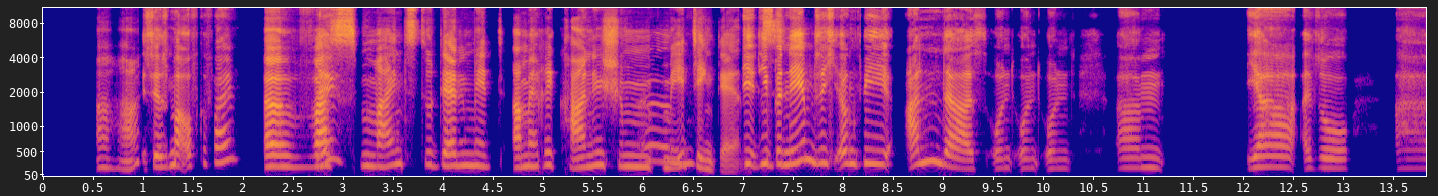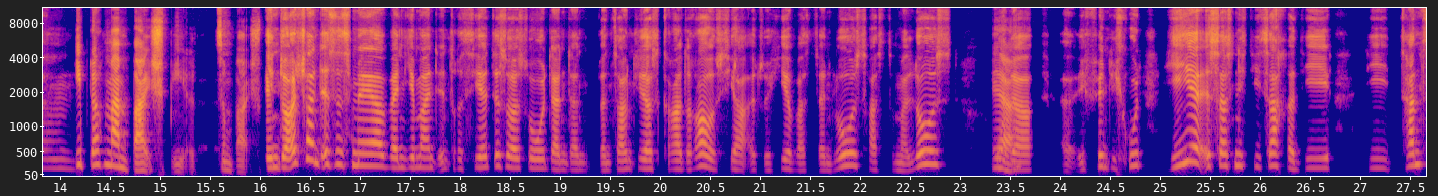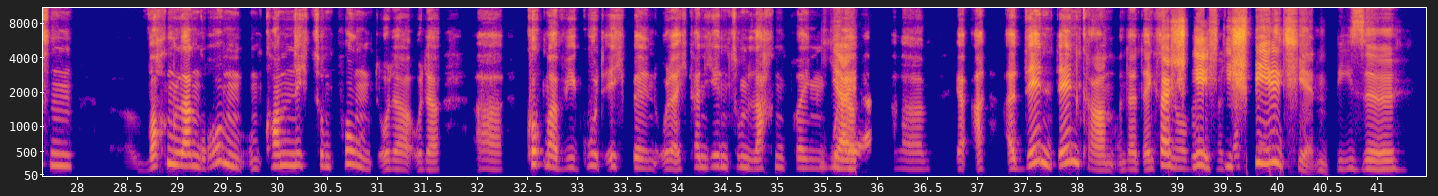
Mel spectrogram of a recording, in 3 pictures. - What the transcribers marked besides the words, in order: in English: "Mating-Dance?"
- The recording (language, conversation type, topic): German, unstructured, Wie erkennst du, ob jemand wirklich an einer Beziehung interessiert ist?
